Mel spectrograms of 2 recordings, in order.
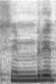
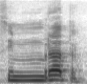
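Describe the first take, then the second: First: The word ends with 'rit'. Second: The word ends with 'rat'. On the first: The speaker calls it wrong. "ਇਹ ਸਿਮ੍ਰਿਤ ਨਹੀਂ ਹੈ" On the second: The speaker calls it right. "ਇਸ ਦਾ ਉਚਾਰਨ ਹੋਏਗਾ ਸਿਮਰਤ"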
